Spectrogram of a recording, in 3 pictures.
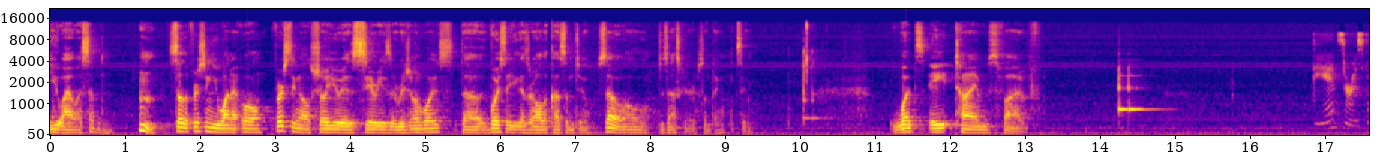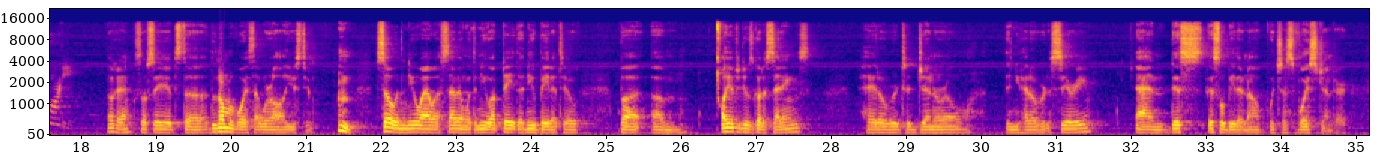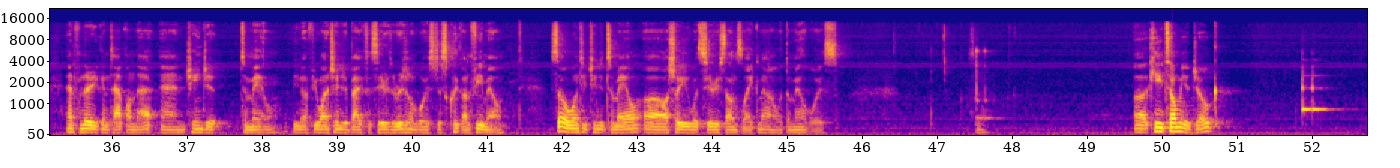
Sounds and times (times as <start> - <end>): Male speech, man speaking: 0.0 - 9.4, 11.2 - 13.2, 18.4 - 27.8, 28.4 - 45.8, 49.6 - 50.9.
